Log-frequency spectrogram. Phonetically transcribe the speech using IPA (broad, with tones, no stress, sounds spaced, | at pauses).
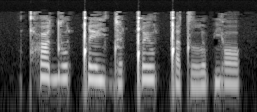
qʰ u˦ d o˦ ǃ e˦˨ j d œ˦ ǃ ø˦ u̯ ǃ a˨ t lː o˦ p j ɔ˦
